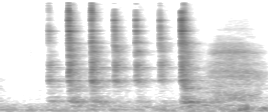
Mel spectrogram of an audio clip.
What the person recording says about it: it sounds like metal to me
